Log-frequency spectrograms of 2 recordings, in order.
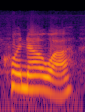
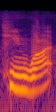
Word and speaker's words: quinoa: a product called quinoa and it looks like quinoa but it's actually pronounced quinoa and it's a whole grain that is a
